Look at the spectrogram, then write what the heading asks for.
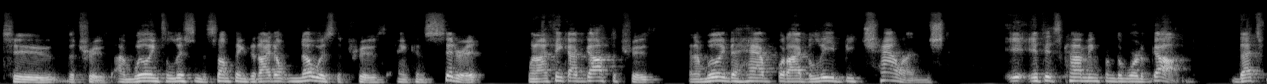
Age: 50-69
